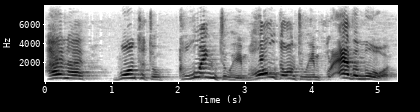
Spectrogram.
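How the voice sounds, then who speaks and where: A woman performing a dramatic first-person monologue as Mary Magdalene, moving between hushed and exultant, recorded in a church. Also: sits high, very animated, slow pace, lo-fi sound. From Australia. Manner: theatrical, swings from hushed to exultant. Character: Mary Magdalene, grieving then joyful woman.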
